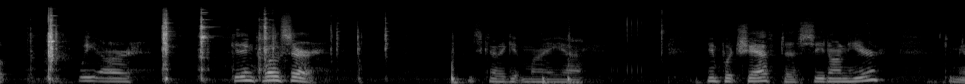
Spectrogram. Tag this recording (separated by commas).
Speech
